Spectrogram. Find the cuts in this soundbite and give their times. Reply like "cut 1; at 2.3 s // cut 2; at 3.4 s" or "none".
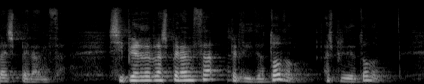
cut 1; at 2.3 s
